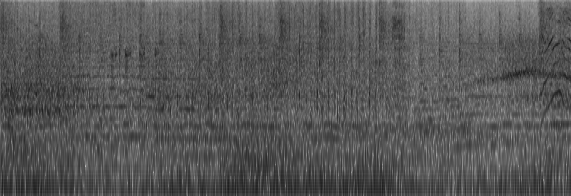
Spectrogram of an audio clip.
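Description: Anime battle sound effects of an energy attack: a continuous low blast with crackling running under dramatic background music. Near the end a whine rises and falls.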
